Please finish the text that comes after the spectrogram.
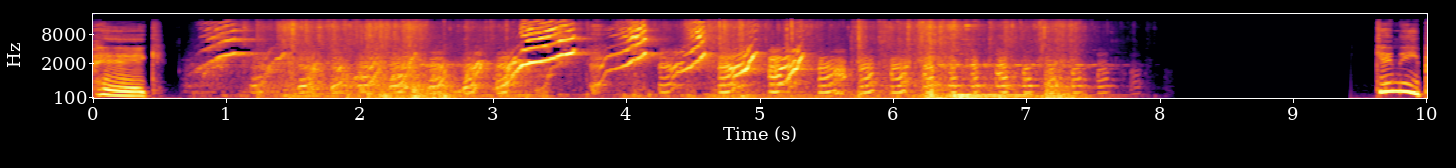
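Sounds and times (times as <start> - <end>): guinea pig wheeking: 0.7 - 7.9.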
